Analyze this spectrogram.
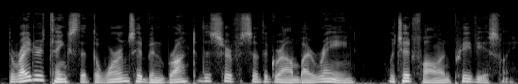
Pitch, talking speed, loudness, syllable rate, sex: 120 Hz, 245 wpm, -19 LUFS, 5.8 syllables/s, male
